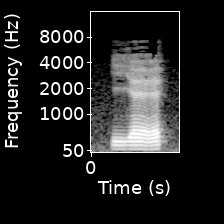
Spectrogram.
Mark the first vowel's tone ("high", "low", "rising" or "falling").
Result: rising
